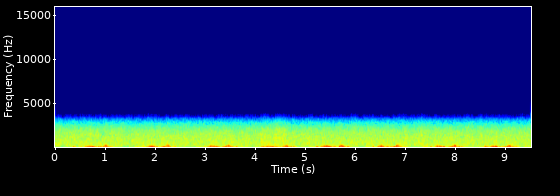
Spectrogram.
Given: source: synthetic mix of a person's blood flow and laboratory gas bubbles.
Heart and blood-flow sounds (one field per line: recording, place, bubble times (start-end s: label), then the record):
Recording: Doppler ultrasound of blood flow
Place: precordium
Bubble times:
no bubbles
From the record:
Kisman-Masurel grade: 000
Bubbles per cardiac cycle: 0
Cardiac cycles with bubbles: 0%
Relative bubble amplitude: no bubbles discernible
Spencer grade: 0 (complete lack of bubble signals)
